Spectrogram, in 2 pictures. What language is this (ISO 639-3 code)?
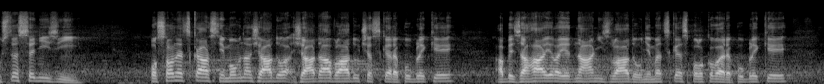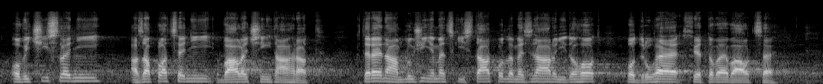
ces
